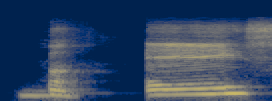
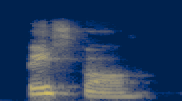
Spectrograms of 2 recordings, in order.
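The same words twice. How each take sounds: First: Baseball broken into b, ase, ball with gaps; sounded out. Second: Said in the usual way. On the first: Shown as a demonstration. Teacher helps pupils spell, baseball sounded out. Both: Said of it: "words we just sounded out".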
